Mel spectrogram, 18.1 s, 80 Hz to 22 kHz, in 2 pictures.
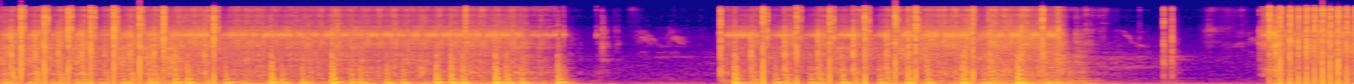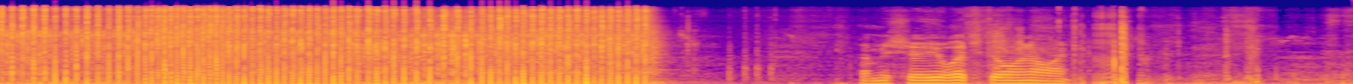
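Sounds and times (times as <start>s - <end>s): cordless drill rapid clicking: 0.0s - 4.1s, 4.8s - 7.2s, 8.4s - 13.5s.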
